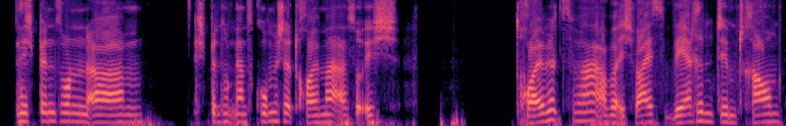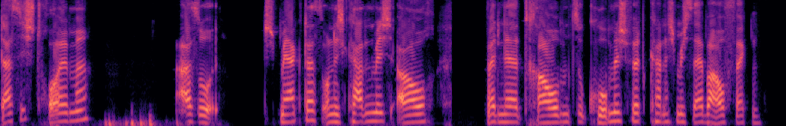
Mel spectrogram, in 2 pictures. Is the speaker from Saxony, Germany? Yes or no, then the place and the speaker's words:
yes; Saxony, Germany; moved away; weil ich bin ja selber in Sachsen geboren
